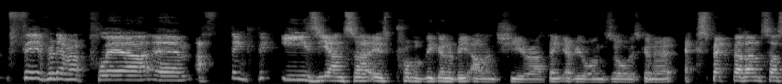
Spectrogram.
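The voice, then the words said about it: Newcastle English accent. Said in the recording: “your accent will give that away”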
